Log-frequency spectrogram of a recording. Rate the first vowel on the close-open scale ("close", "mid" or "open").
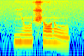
close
